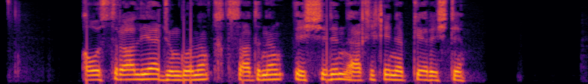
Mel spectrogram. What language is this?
Uyghur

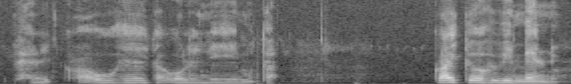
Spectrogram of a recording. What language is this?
Finnish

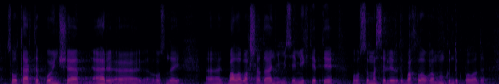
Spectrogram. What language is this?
Kazakh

